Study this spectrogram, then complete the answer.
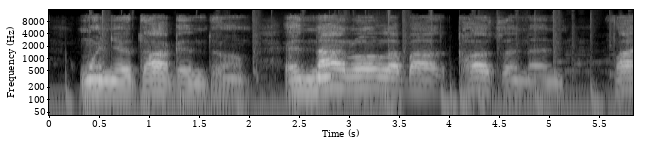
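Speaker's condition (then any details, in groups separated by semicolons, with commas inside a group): ALS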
